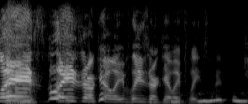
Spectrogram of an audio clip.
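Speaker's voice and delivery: very loud, shrill screaming. Voicing a captive being tied to a tree: screaming plea for mercy. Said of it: "he starts screaming".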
